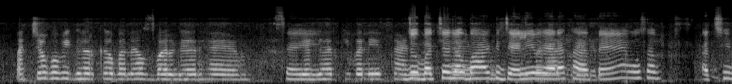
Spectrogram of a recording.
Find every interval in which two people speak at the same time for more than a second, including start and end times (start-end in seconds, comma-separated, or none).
4.1-6.0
